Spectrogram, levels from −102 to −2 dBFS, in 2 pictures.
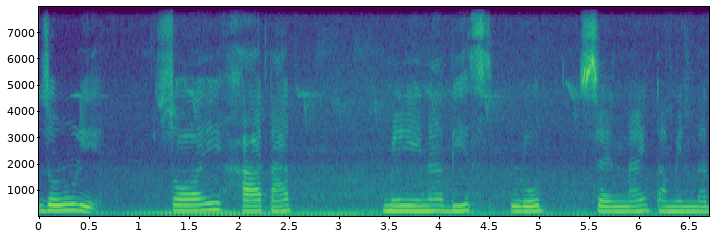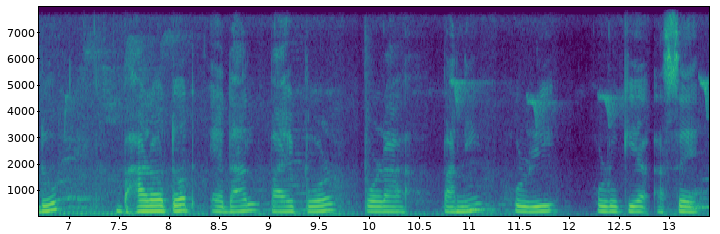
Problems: none marked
